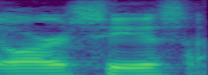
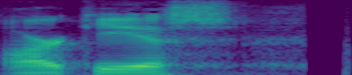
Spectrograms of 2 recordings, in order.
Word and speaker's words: Arceus: I say Arceus. I think technically it is pronounced Arceus, but I've always said Arceus.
